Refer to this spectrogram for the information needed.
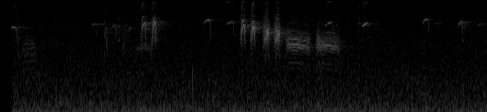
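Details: Chickadees in a forest give thin, high, quick notes, then a short run of buzzier, lower notes, faint against a soft, steady outdoor hiss.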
